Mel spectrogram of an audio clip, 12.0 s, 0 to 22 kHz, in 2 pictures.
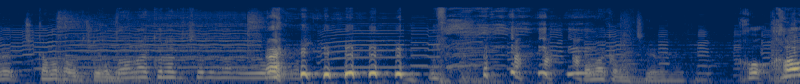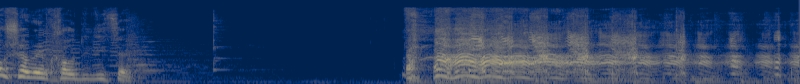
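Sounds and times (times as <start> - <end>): person laughing: 1.8 - 5.0, 9.0 - 12.0.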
